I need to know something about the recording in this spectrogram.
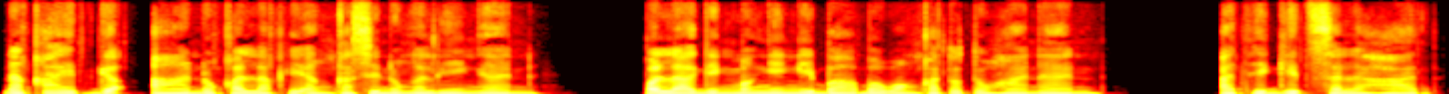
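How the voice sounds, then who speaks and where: A woman's voice: sits low, expressive, normal speed, a little mellow, no room sound, clean studio sound. A woman reading a scripted love story as an audiobook narrator.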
